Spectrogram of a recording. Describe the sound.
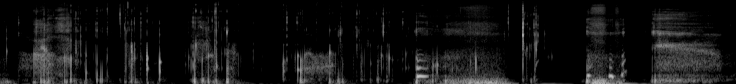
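Wet, intimate mouth sounds of nibbling and eating an ear: soft bites, smacks and crunchy chewing come in uneven bursts separated by brief pauses, mixed with soft whispering.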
